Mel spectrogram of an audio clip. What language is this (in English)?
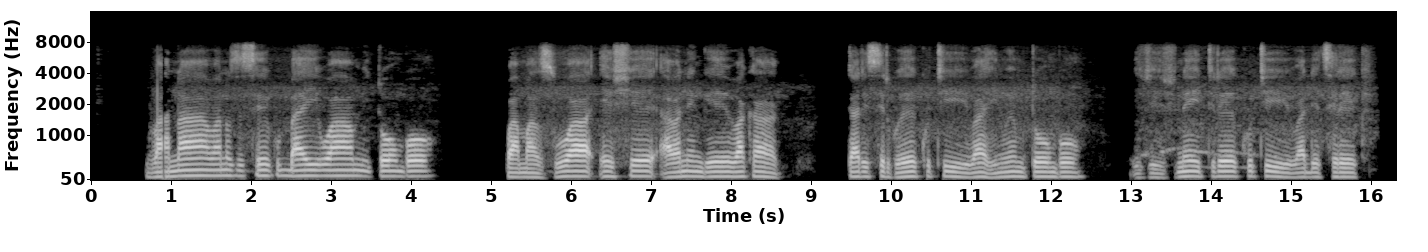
Ndau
